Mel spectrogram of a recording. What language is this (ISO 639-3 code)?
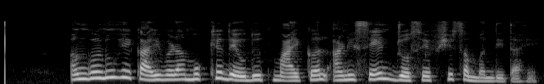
mar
